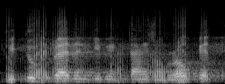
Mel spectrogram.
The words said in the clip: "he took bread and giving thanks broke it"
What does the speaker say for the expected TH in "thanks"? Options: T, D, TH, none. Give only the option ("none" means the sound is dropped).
T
